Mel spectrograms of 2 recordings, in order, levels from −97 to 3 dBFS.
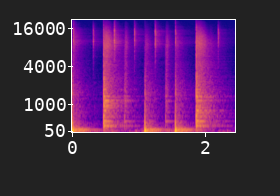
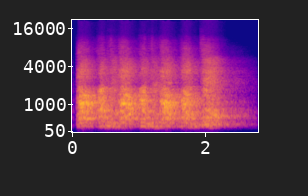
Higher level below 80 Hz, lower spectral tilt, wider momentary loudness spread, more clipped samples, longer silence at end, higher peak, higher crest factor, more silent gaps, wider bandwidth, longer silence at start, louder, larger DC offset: first, -30 dBFS vs -86 dBFS; first, -5 dB/octave vs -1.5 dB/octave; about the same, 8 LU vs 8 LU; neither; about the same, 0.3 s vs 0.2 s; about the same, 0 dBFS vs -2 dBFS; first, 22 dB vs 16 dB; neither; first, over 20 kHz vs 13 kHz; about the same, 0 s vs 0.05 s; second, -24 LUFS vs -17 LUFS; neither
